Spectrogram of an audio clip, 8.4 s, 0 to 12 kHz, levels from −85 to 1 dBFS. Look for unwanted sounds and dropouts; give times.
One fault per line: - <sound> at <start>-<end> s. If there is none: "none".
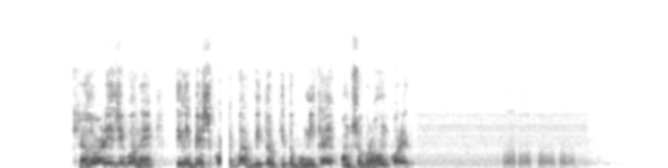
- dropout at 2.8-2.9 s
- laugh at 6.3-7.2 s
